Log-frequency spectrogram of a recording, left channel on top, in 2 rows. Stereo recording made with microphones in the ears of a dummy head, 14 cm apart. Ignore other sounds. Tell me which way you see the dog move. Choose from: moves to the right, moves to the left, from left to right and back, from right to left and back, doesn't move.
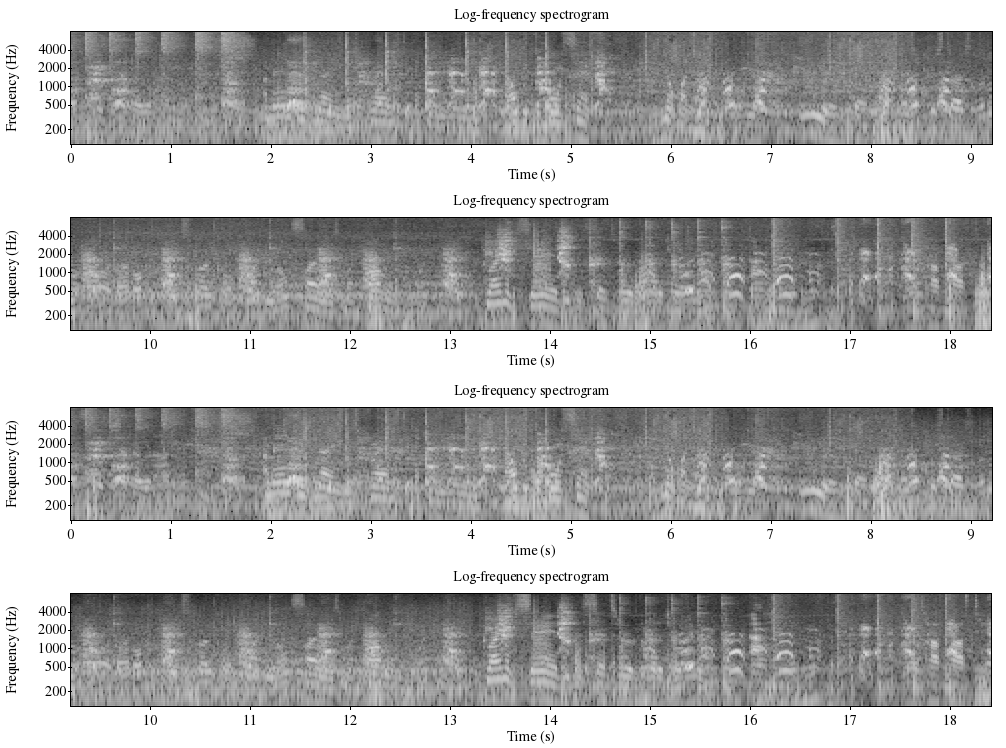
doesn't move.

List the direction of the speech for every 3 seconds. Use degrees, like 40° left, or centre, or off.
50° right, 10° right, 30° left, 30° left, 30° right, 60° right.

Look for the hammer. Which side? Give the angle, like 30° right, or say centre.
30° left.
